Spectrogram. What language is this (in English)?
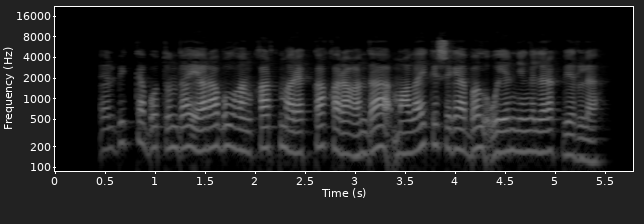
Bashkir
